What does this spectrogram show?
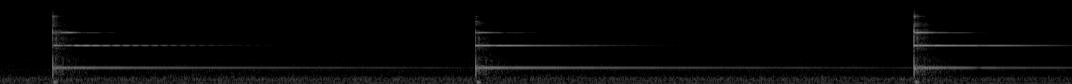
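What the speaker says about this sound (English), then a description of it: "calm our hearts with the ringing of the chime" A chime rung three times at a Unitarian Universalist Sunday service, each clear metallic strike ringing out and slowly decaying before the next, spaced about four seconds apart over a quiet room.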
